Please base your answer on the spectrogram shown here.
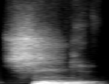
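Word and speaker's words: Qing: On ne prononcera que le son Ching, Q-I-N-G, pour ramener le chi à l'intérieur.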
